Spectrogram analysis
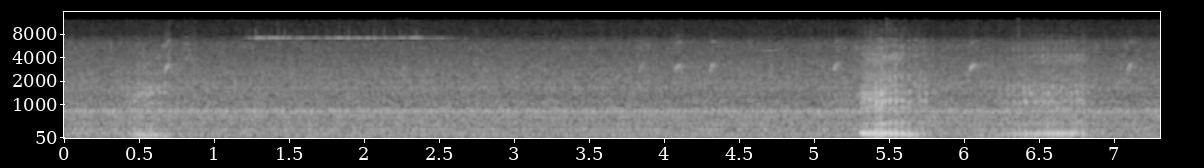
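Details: American bison bull grunting at a cow during mating: short low rumbling grunts near 0.5, 5.4 and 6.6 seconds, deep and brief, over steady background hum with faint distant chirps.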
